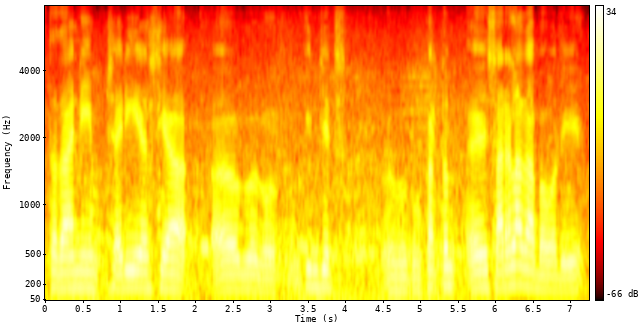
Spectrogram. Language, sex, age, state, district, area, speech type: Sanskrit, female, 45-60, Kerala, Thiruvananthapuram, urban, spontaneous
